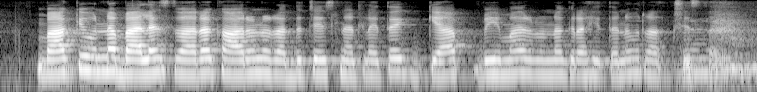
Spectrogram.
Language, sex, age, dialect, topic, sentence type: Telugu, female, 25-30, Central/Coastal, banking, statement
